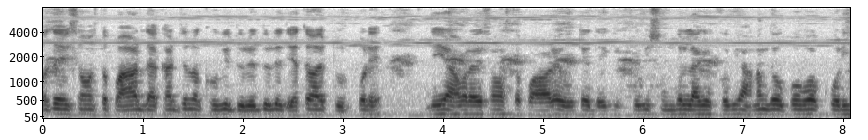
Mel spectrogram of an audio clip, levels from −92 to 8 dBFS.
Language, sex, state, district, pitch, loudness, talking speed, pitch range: Bengali, male, West Bengal, Kolkata, 120 Hz, -17 LUFS, 200 wpm, 120-125 Hz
